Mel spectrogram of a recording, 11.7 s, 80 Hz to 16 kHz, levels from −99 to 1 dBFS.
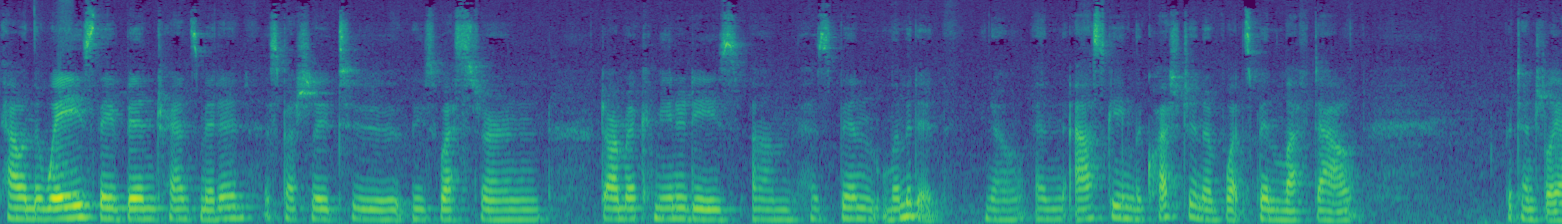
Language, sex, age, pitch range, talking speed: English, female, 30-49, 155-170 Hz, 150 wpm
